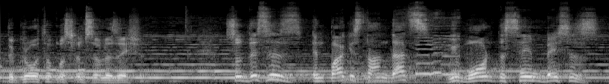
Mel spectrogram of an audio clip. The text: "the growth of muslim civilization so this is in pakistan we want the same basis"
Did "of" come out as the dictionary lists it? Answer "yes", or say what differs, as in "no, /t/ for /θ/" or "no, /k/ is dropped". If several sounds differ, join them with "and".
yes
